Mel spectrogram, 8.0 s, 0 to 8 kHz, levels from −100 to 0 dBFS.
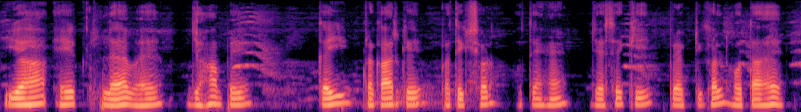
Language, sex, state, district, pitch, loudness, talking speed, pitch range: Hindi, male, Chhattisgarh, Sarguja, 135 Hz, -24 LUFS, 125 wpm, 125-140 Hz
